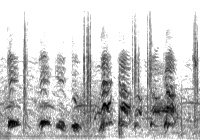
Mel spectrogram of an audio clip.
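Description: Cheerleading squad chanting a sideline cheer in unison: short shouted syllables at about two a second, punctuated by several sharp hand claps.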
